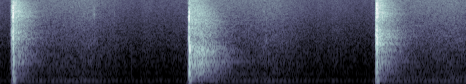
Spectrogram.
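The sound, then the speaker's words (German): Three evenly spaced hand claps mark the syllables of a three-syllable word, such as Banane, in a children's reading game. The claps are sharp and crisp, each decaying quickly, with silence between them. “Eine etwas schwierigere Aufgabe wäre, wenn ihr nur die Silben klatscht, zum Beispiel dreimal, und das Kind sucht ein Wort mit drei Silben”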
